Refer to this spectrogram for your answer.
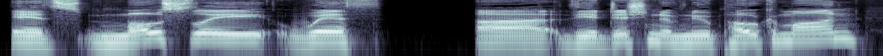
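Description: A man's voice: medium pitch, measured pace, no echo, studio quality. A man hosting a casual gaming podcast, rambling through news with restarts and casual swearing. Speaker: podcast host.

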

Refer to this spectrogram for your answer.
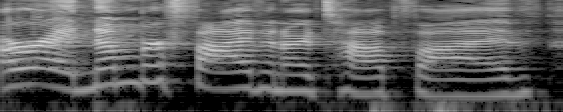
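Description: Bright-voiced woman talking inside a closet. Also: sits high, animated, moderate pace. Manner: chatty and swearing. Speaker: podcast co-host. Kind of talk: casual chat.

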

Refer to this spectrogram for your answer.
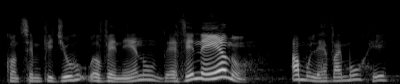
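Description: A storyteller doing a sly, calm Brazilian doctor. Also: medium pitch, moderate pace, pitched below the performer's own voice, close to an everyday voice. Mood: scheming. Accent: Brazilian Portuguese.

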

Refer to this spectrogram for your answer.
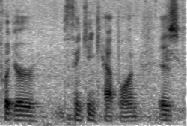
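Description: A man speaking as a board member in a meeting, thinking aloud and haltingly as he questions a presenter. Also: steady tone, darkish tone, poor audio. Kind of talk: meeting discussion. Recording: low background noise in a meeting.

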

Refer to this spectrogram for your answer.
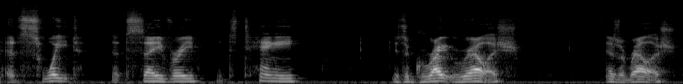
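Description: A man's voice: mid-range voice, slow. A man, co-hosting a casual chat and joking crudely with friends. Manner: crude, laughing, jokey. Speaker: podcast co-host. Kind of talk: casual banter.

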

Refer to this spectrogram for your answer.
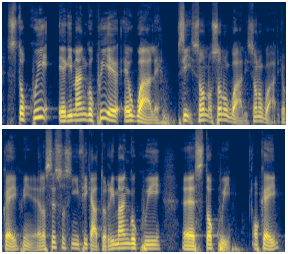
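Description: A man teaching a live online language lesson, often checking in with "ok?", repeating key phrases, mid-pitched and steady. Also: a little fast.

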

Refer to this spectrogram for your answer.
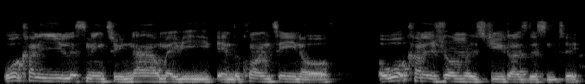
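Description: A man's voice: medium pitch, steady tone, normal speed, vocal fry, a little mellow, highs cut off. A man hosting a podcast, asking questions politely and hesitantly, with plenty of ums. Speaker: podcast host. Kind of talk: casual interview. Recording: roomy.

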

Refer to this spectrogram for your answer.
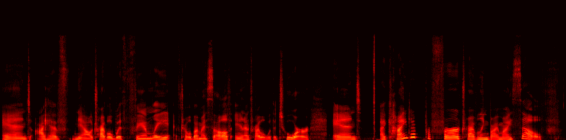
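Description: A woman in her forties with a Southern US twang talks openly in an interview about her time abroad. Her voice is smooth and resonant and sits slightly low, and she laughs easily between her lines. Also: measured pace, a bit bright. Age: 40s. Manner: chatty, laughs often, candid. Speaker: interviewee, high school math teacher. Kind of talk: casual interview.

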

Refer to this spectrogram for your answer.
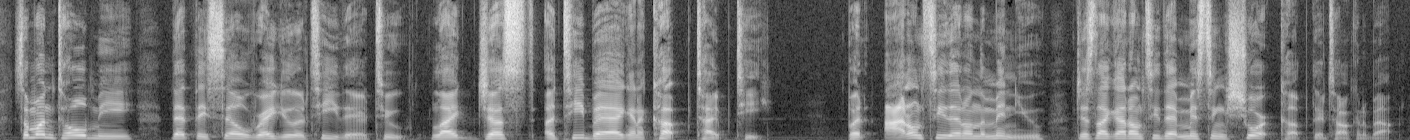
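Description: An American man hosting a vlog, hoarse from being sick, giving a comedic rant in a sarcastic, exasperated manner. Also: mid-range voice, no room sound, clean studio sound. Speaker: vlog host.

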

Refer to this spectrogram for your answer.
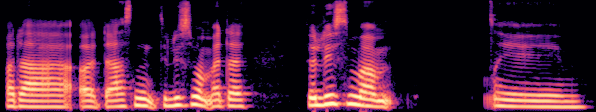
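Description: A woman's voice: lowish voice, mellow. Woman host in casual talk, open and confiding. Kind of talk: casual chat.

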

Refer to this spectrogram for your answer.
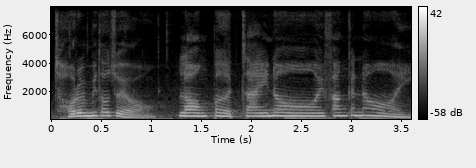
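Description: A woman teaching a language lesson. She reads each phrase slowly, syllable by syllable, then says it at normal speed, and cheers her learners on. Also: on the high side, steady tone, warm tone. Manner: encouraging, cheerful, spells words out syllable by syllable.

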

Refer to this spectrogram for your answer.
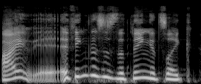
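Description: A woman's voice: sits high, lively intonation, moderate pace. A woman co-hosting a casual talk show, reflecting thoughtfully and often saying "like". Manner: thoughtful, reflective, says "like" a lot. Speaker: podcast co-host. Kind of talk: casual conversation.

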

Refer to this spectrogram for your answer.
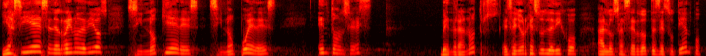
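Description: A man preaching a sermon as a pastor, dropping to a hush and then rising loud. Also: high-pitched, animated, takes it slowly. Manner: dramatic, swings between hushed and loud.

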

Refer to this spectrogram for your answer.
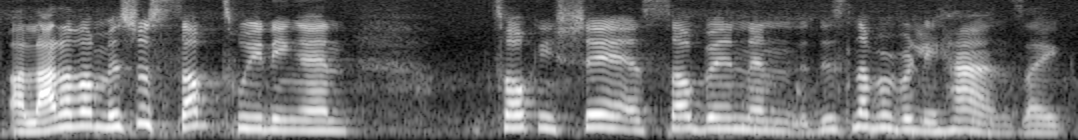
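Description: A woman's voice: fairly high pitch, a bit bright, a little hiss or hum. A woman co-hosting a casual podcast, chatty and slangy. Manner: chatty, slangy, quick to laugh. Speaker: podcast co-host. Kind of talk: casual chat.

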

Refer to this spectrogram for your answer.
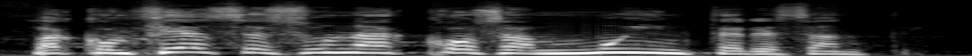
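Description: A man's voice: sits high, lively intonation, brisk, a little mellow, husky, no room sound. A male pastor, preaching a sermon and asking questions that he answers himself. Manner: call-and-response preaching, asks and answers his own questions.

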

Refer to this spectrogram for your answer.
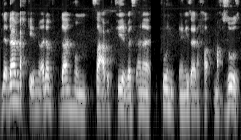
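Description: A man co-hosting a casual podcast in a Levantine Arabic accent. He speaks very rapidly at a medium pitch, playful and given to repeating himself for emphasis. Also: fairly even intonation. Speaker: podcast co-host.

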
